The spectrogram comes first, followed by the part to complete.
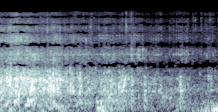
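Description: A hooked alligator gar thrashing at the water surface, splashing loudest at the start and dying away.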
